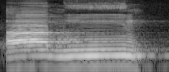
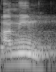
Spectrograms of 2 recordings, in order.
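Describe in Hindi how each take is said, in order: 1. यह शब्द ऊंची आवाज़ में और खींचकर कहा गया है। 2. यह शब्द छोटा और झटके से कहा गया है। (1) "आमीन ऊंची कहनी चाहिए और खींच के कहनी चाहिए" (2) "ऐसे नहीं"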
